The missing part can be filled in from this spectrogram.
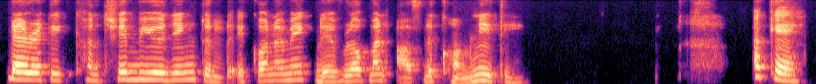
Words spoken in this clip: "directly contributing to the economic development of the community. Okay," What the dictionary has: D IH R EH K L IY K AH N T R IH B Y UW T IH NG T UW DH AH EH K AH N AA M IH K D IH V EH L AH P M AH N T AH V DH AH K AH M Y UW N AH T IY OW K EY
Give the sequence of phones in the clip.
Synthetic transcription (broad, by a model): D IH R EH K L IY K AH N T R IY B Y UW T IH NG T UW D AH EH K AH N AA M IH K D IH V EH L AH P M AH N T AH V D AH K AH M Y UW N AH T IY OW K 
